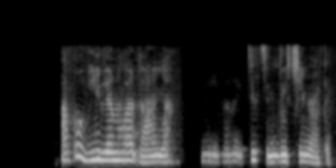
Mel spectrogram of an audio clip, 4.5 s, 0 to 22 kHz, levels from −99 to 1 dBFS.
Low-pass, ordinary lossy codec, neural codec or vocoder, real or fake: 7.2 kHz; none; codec, 16 kHz, 1 kbps, FreqCodec, larger model; fake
